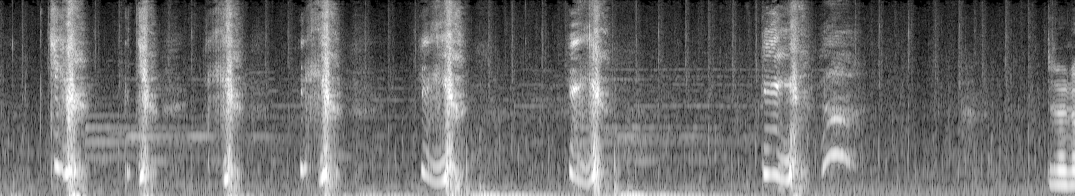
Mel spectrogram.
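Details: Girl sneezing: eight short explosive sneezes about one second apart, over steady background music.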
